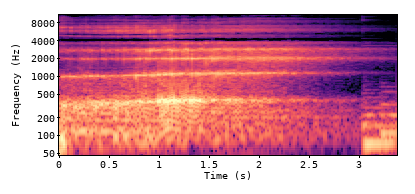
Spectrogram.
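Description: A tremendous, loud belch from the character Comrade Buttonface, caused by baking soda and buttermilk inside him creating CO2, rumbles on for about three seconds, swelling early and slowly fading before cutting off abruptly, alone with no talking.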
